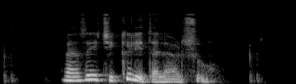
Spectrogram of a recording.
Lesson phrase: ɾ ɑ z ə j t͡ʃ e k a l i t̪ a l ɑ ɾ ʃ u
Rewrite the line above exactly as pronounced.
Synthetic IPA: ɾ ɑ z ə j t͡ʃ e k ə l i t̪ a l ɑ ɽ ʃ u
